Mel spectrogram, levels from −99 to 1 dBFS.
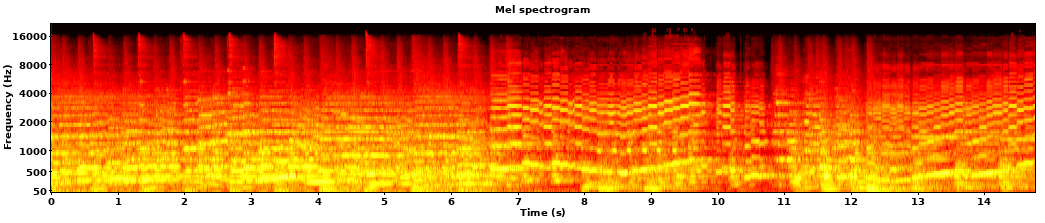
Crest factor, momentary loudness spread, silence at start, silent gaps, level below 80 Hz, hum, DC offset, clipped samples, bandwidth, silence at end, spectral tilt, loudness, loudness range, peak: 14 dB; 5 LU; 0 s; none; -36 dBFS; none; under 0.1%; under 0.1%; 16.5 kHz; 0 s; -5.5 dB/octave; -20 LUFS; 3 LU; -6 dBFS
